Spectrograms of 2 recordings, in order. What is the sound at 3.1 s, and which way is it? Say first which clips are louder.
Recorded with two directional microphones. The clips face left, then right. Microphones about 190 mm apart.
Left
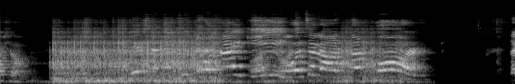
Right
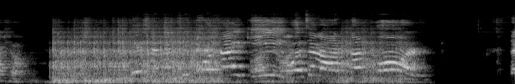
Speech: right 1 dB; 15° left (ahead or behind).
